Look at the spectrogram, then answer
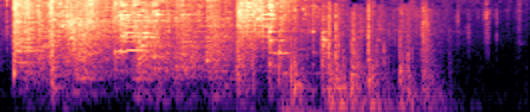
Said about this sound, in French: Quelque chose avait brisé une des fenêtres de l'étage supérieur.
